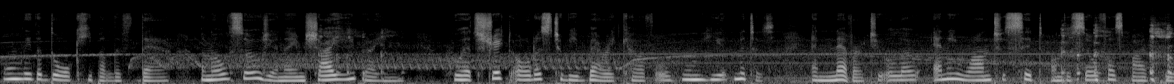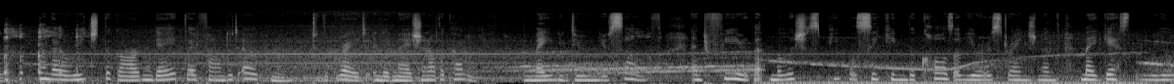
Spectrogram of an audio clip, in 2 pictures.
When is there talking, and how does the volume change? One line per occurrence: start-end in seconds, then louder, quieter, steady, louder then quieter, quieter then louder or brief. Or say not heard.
0.0-23.4 steady.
